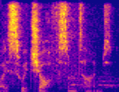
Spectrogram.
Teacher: Also notice we link the ch and the o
